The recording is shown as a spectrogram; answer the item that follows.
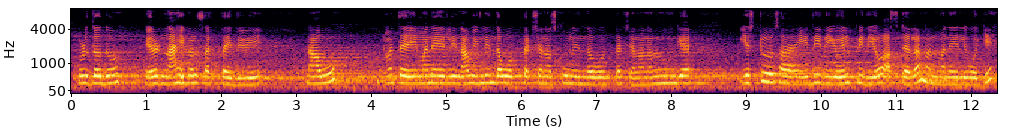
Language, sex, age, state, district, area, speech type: Kannada, female, 45-60, Karnataka, Chamarajanagar, rural, spontaneous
